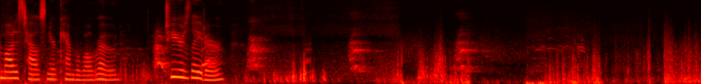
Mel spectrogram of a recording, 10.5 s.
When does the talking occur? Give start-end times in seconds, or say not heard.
0.0-1.8, 2.4-3.4.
